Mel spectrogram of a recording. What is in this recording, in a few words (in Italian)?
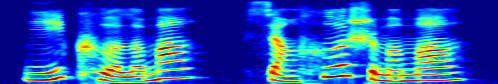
Cinese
